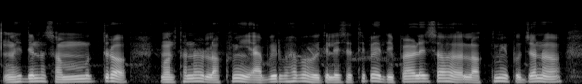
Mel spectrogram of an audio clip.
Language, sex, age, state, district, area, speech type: Odia, male, 18-30, Odisha, Jagatsinghpur, rural, spontaneous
